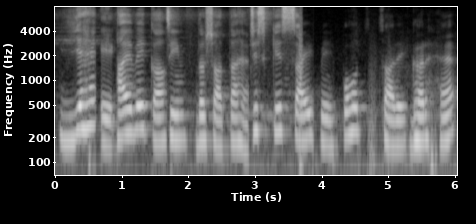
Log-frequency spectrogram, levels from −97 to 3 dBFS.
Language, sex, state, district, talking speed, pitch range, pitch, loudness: Hindi, male, Uttar Pradesh, Hamirpur, 140 wpm, 175-225 Hz, 190 Hz, -24 LUFS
